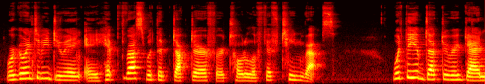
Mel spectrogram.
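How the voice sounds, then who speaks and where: Stuffy-sounding woman giving workout instructions. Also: lowish voice. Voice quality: slightly stuffy, congested. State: stuffy from being sick. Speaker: fitness vlogger and workout instructor.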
